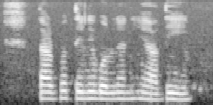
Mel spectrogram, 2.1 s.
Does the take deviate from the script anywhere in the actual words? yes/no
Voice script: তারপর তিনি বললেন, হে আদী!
no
